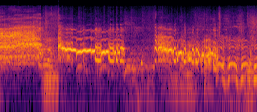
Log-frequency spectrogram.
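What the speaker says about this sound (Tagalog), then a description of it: "Manok yan." Chickens on a rural farm in Isabela clucking and squawking loudly up close, a busy mix of fowl calls with rising and falling cries and no clear break.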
